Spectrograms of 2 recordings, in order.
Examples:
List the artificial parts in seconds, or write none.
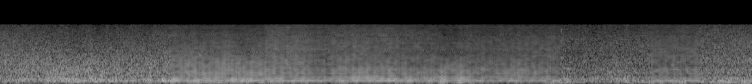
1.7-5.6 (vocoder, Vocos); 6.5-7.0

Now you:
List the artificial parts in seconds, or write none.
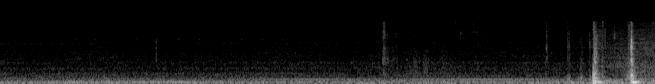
0.0-6.6 (vocoder, BigVGAN v2)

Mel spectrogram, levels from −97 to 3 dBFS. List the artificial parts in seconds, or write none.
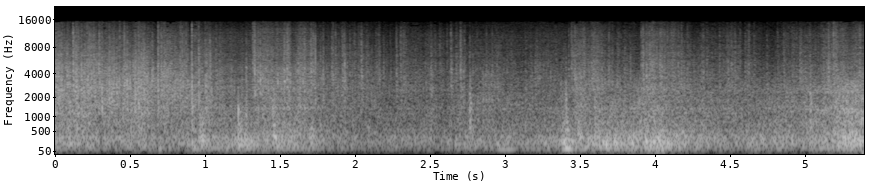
1.1-1.7 (codec, SNAC)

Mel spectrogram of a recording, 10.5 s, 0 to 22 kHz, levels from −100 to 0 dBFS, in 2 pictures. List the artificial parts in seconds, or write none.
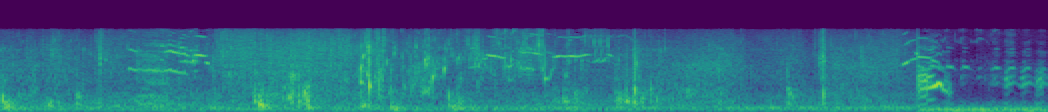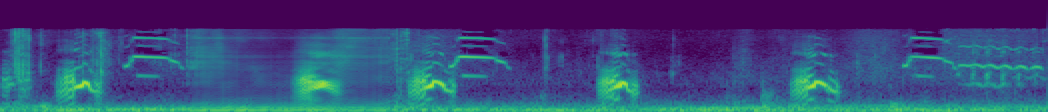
6.2-7.2 (vocoder, Vocos)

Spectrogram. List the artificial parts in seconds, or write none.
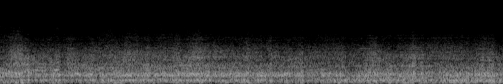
0.0-1.2 (vocoder, BigVGAN v2)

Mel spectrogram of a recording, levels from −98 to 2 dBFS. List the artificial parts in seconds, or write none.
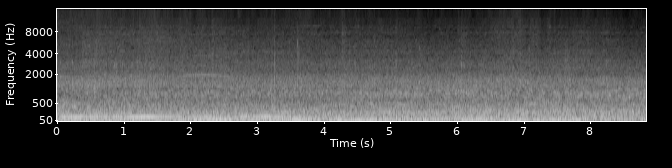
none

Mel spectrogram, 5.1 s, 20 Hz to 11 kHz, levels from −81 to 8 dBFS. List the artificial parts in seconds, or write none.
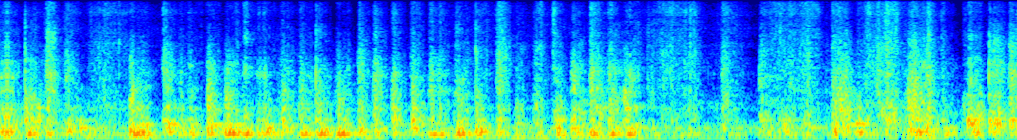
0.0-0.9 (codec, HILCodec); 2.2-3.8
